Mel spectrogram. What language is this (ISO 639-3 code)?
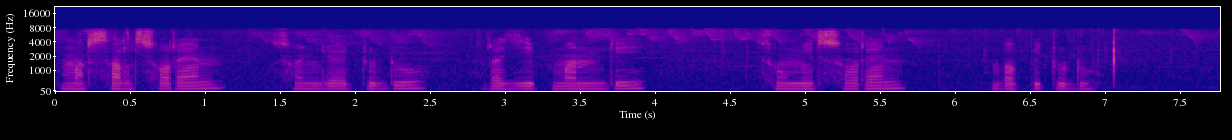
sat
